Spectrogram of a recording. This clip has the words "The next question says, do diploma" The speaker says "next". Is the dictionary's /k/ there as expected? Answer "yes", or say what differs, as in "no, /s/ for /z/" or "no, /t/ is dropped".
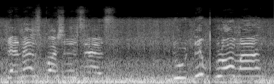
no, /k/ is dropped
